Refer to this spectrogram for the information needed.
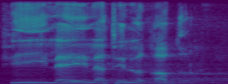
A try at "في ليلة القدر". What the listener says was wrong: وين الراء يا أستاذ ما أسمح؟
